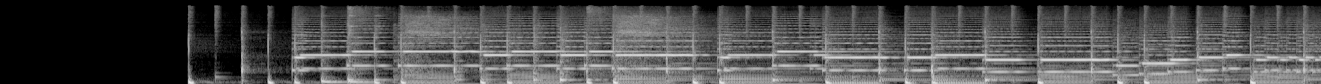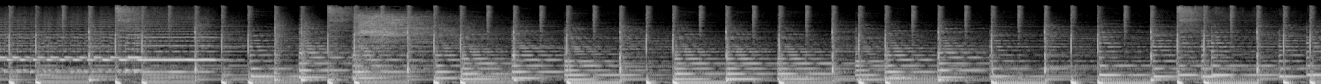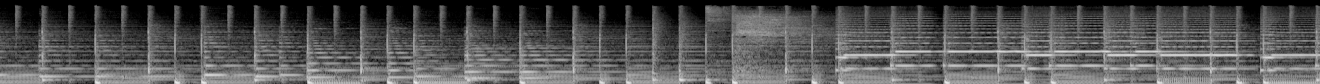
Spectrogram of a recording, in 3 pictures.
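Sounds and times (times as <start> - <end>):
music beat: 1.9 - 20.2, 20.8 - 28.6, 29.5 - 39.6.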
